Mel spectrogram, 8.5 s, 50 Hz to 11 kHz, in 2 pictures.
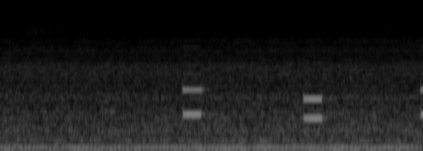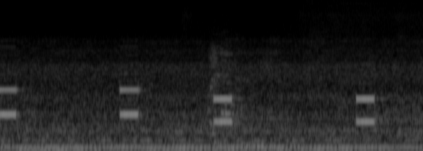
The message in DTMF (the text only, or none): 9 4 9 9 1 1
